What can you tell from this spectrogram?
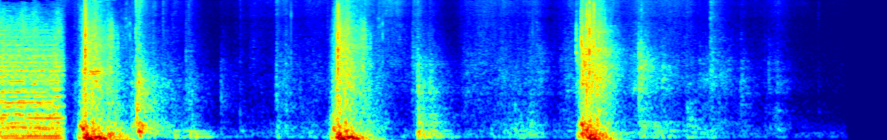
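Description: Three heavy thuds of blows landing, about two seconds apart, each followed by a smaller knock.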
